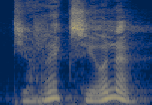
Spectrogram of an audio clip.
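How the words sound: It is said as a question. The speaker asks whether it is true. "como interrogante"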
